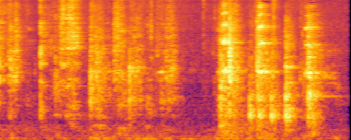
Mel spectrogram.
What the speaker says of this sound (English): grab a spoon. This is a short one. Just shake that up in there, stir it real well.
